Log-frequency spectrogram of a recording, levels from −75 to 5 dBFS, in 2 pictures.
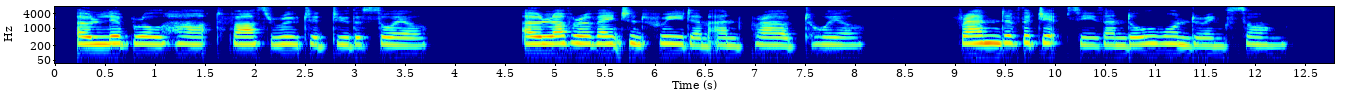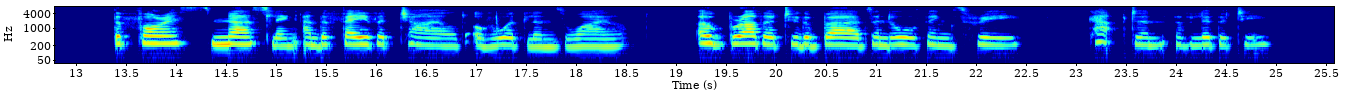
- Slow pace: Yes, slow, 110 wpm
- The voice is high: Yes, high, 220 Hz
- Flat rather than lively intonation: Yes, narrow, 2.1 semitones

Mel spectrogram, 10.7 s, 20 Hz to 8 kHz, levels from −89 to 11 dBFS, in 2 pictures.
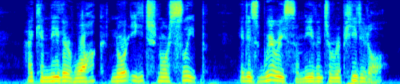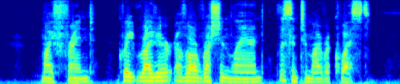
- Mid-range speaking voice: No, low, 130 Hz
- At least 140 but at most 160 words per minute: Yes, average, 155 wpm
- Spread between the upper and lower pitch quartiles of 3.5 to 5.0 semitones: No, narrow, 2.5 semitones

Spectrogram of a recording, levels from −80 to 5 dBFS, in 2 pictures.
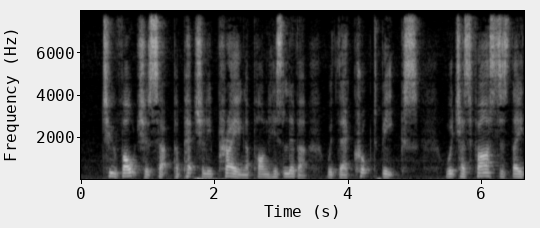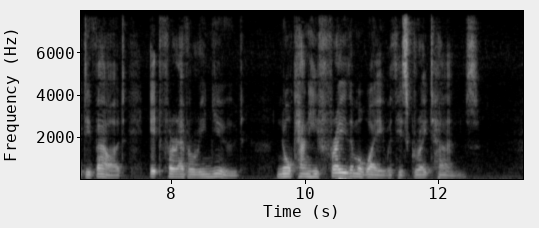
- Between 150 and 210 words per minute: No, average, 140 wpm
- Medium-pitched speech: No, low, 130 Hz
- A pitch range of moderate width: Yes, average, 3.2 semitones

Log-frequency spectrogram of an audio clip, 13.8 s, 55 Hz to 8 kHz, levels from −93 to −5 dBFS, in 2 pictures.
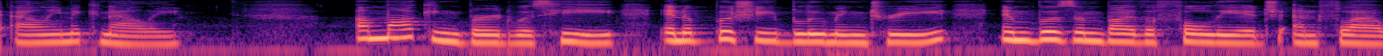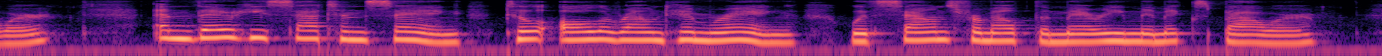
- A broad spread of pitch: No, average, 4.0 semitones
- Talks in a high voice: Yes, high, 205 Hz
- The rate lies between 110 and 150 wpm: No, average, 165 wpm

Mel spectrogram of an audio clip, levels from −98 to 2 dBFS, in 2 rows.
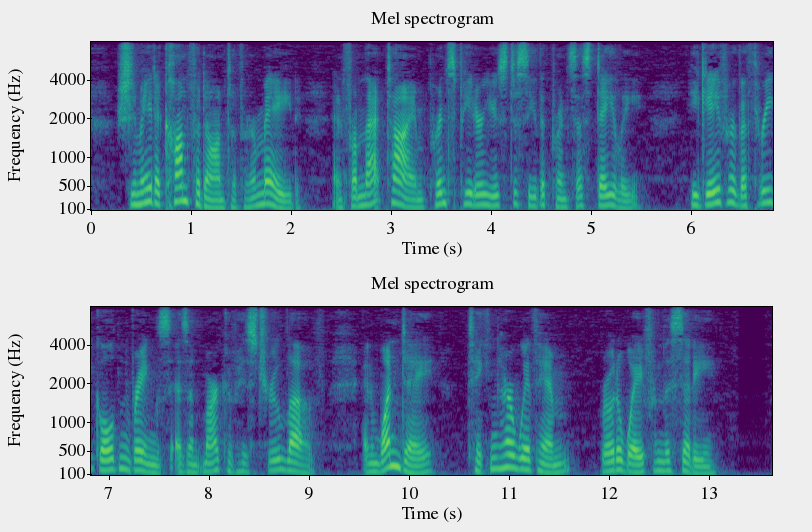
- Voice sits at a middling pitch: Yes, medium, 165 Hz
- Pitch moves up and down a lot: No, average, 4.8 semitones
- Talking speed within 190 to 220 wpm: Yes, average, 200 wpm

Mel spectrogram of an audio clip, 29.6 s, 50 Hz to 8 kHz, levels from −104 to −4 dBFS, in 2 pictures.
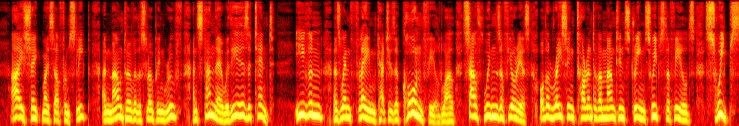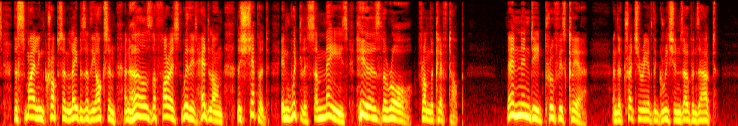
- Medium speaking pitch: Yes, medium, 175 Hz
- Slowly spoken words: No, average, 165 wpm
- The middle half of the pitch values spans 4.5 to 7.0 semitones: Yes, average, 5.1 semitones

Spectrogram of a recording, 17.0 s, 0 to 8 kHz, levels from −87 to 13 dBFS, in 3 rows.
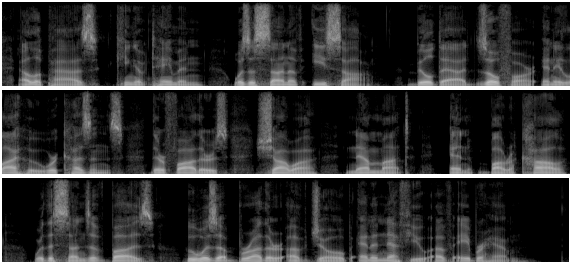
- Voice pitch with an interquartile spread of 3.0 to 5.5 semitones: Yes, average, 5.0 semitones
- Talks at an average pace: No, slow, 130 wpm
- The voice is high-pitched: No, very low, 80 Hz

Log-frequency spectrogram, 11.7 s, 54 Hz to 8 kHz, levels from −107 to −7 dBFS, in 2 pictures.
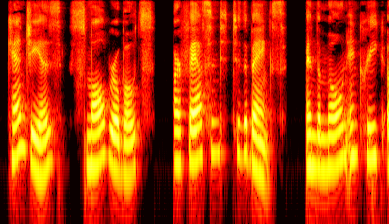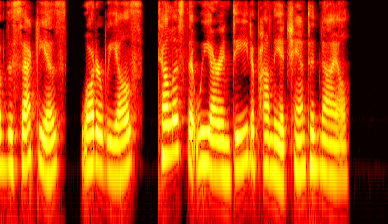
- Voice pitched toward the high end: Yes, high, 195 Hz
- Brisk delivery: No, average, 145 wpm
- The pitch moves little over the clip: No, average, 4.3 semitones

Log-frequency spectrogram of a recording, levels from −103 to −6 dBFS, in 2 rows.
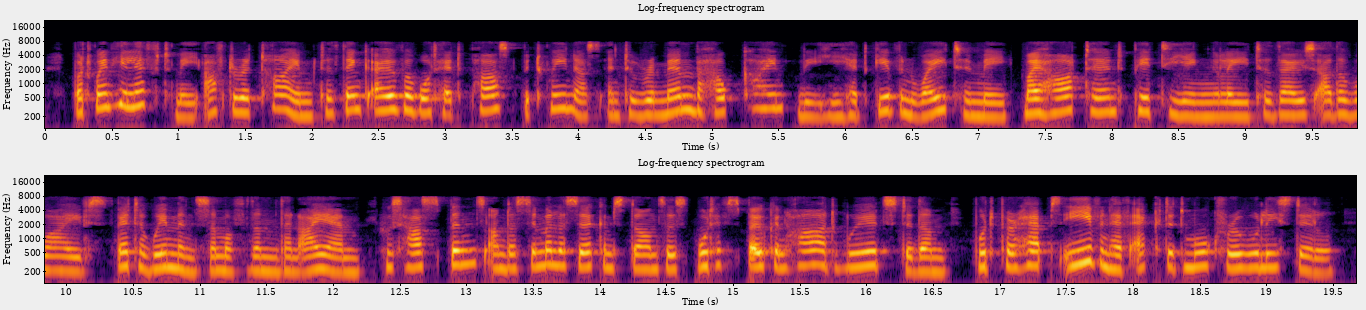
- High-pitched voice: Yes, high, 245 Hz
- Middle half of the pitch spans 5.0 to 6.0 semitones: No, average, 4.1 semitones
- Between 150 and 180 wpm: No, average, 190 wpm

